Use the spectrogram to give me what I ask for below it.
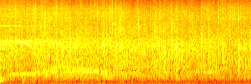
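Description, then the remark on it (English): A crowd gives a hand clap and a shout of praise to God, applauding loudly and steadily, dense clapping filling the space, with scattered shouts and whoops rising briefly over the noise. “If God has been faithful, give him a hand clap and a shout of praise.”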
